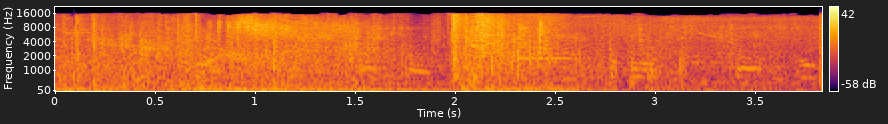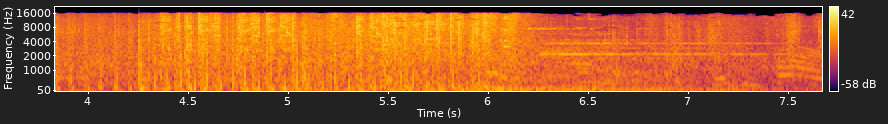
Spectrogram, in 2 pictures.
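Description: Rapid automatic weapon fire in Apex Legends, loud bursts rattling close with sharp impacts and echoing shots, broken by brief pauses, while game voice lines play over the shooting.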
